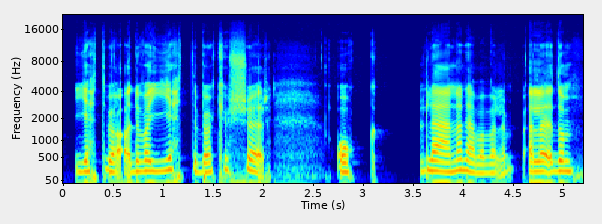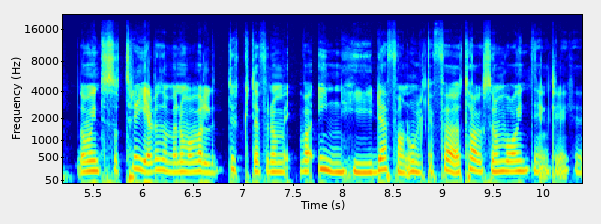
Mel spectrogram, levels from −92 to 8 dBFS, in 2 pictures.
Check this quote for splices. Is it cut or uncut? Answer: uncut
